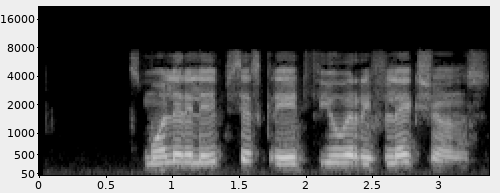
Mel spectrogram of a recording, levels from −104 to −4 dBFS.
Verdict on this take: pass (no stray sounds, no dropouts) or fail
pass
